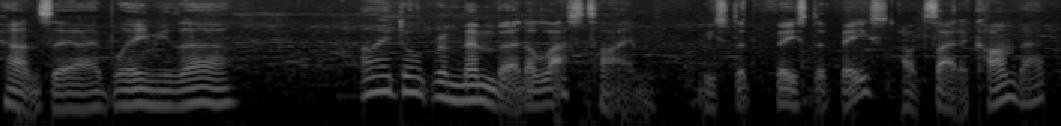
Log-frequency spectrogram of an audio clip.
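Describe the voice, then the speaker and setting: An actor playing a haughty, sardonic villain commander in a roleplay audio drama, condescending and drawling, with mock-sweet menace. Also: male voice, on the low side, very animated, measured pace, gravelly, warm tone, slight background noise, full character voice. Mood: cold, teasing.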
